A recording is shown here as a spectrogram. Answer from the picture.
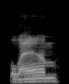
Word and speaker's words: Blame: He did Blam, or it's spelled Blame.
